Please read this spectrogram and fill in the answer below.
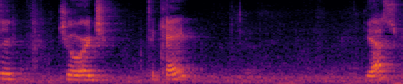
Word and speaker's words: Takei: moore if i'm going to correctly or incorrectly pronounce it george takei yes right wrong so that's not too shabby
